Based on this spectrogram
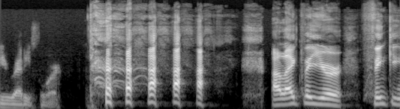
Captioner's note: laughs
